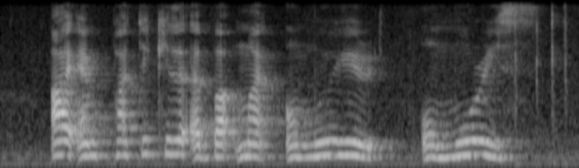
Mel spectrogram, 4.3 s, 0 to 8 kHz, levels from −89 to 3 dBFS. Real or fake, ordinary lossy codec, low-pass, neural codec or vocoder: real; none; 7.2 kHz; none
